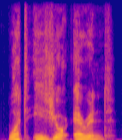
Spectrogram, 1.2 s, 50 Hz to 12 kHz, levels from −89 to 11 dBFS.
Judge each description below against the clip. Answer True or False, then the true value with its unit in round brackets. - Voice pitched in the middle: True (150 Hz)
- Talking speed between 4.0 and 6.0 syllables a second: True (5.0 syllables/s)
